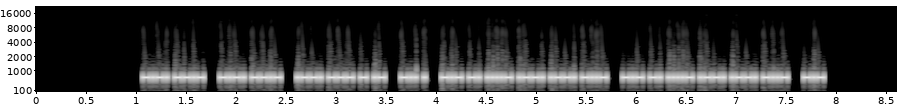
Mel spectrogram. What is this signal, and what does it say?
Morse code, heard as a keyed tone, about 52 wpm, 700 Hz. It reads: CQ CQ POTA DE KN4PPX KN4PPX K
